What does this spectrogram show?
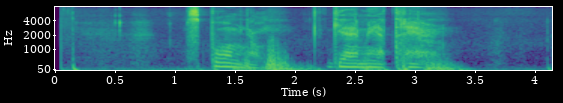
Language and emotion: Russian, neutral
